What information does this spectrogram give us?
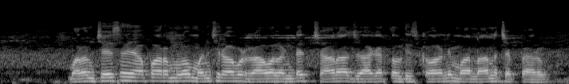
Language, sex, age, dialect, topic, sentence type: Telugu, male, 18-24, Central/Coastal, banking, statement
